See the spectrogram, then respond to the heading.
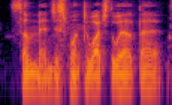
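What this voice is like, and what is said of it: Imitates another person's voice, accented. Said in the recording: “You got the accent right, the tone's off.”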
